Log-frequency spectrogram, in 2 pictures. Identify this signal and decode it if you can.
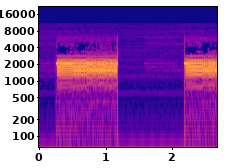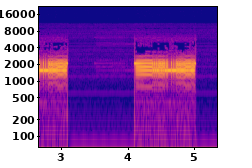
Emergency Alert System (SAME) tones (header bursts), heard as harsh buzzing bursts. It is heard from 0.3 to 5.0 s.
